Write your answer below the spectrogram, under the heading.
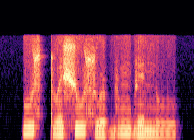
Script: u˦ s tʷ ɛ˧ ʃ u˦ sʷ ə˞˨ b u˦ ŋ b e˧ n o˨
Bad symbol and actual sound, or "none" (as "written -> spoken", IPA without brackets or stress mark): o˨ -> u˨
